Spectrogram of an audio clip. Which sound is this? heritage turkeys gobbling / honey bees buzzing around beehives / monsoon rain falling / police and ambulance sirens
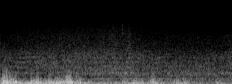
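honey bees buzzing around beehives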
